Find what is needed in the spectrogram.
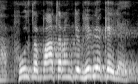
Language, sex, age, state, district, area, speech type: Maithili, female, 60+, Bihar, Begusarai, rural, spontaneous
